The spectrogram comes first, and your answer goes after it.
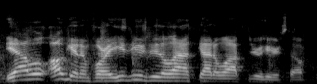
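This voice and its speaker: Soccer club dude on a video call at training, super bright voice, rambling and restarting. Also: male voice, on the high side, very animated, quick pace. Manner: rambling, full of restarts and fillers. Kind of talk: casual remote interview. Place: at a team training ground.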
